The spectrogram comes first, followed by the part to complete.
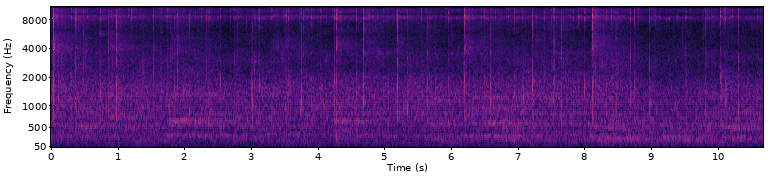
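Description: Table tennis balls clicking off paddles and tables at several tables at once: many sharp, irregular clicks, echoing in a large gym.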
